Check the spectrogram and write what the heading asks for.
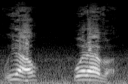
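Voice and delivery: ordinary talk, nothing marked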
